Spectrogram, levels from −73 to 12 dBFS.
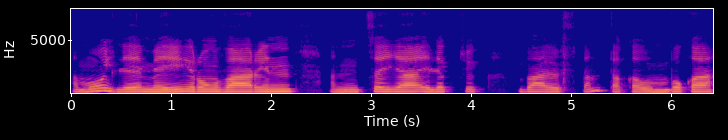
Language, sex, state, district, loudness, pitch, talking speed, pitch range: Mizo, female, Mizoram, Aizawl, -17 LUFS, 190 Hz, 150 wpm, 180-195 Hz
